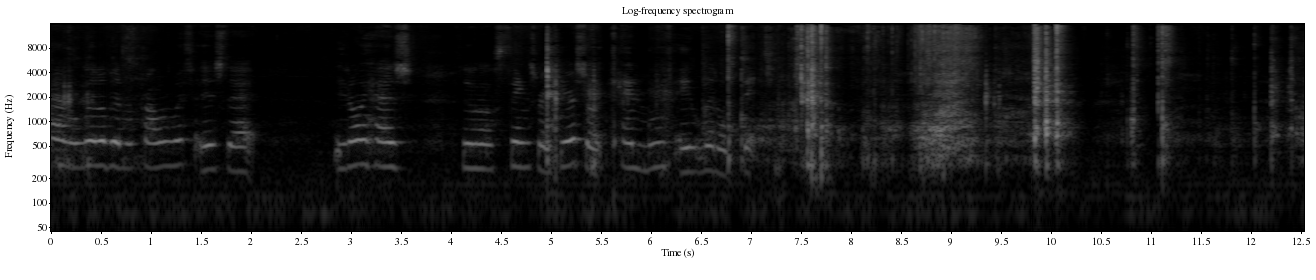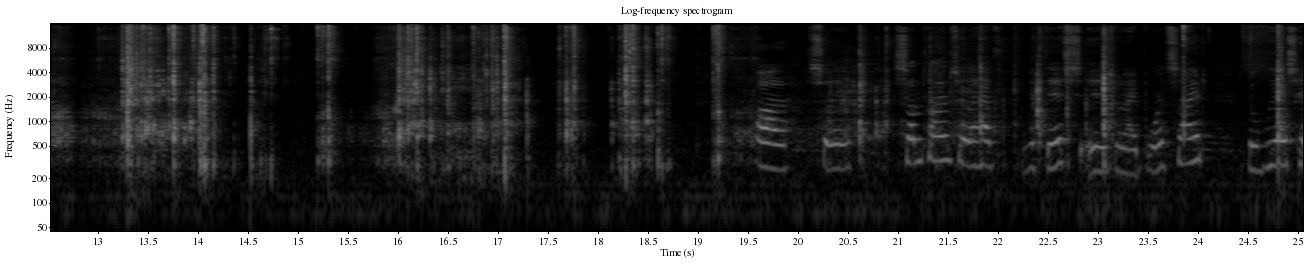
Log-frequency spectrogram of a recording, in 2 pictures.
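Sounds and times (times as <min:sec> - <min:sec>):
fingerboard wheels rolling: 0:05.0 - 0:23.8.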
